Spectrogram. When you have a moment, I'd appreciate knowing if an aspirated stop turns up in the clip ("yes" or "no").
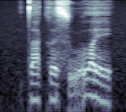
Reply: no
